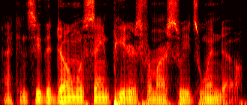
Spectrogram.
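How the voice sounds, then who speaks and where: A man's voice: sits low, fast, a little mellow, no echo, studio quality. A man acting a wry, hard-boiled occult detective who narrates and talks in a noir radio drama. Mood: wry banter. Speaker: narrator and lead character.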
